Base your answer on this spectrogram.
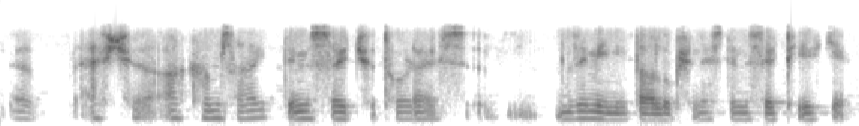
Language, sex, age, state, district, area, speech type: Kashmiri, male, 18-30, Jammu and Kashmir, Budgam, rural, conversation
